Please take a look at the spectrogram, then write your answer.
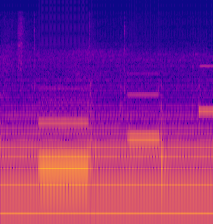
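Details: Vox Continental organ after tone generator card bias pot adjustment: clean steady sustained notes, each key sounding fully without dropouts or crackle; tone card working normally.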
